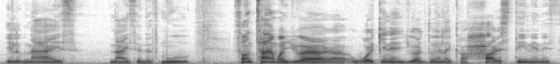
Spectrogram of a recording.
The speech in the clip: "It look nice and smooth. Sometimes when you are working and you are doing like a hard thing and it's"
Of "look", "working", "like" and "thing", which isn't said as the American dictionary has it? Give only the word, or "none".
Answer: thing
